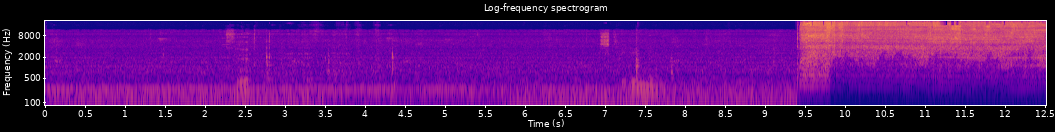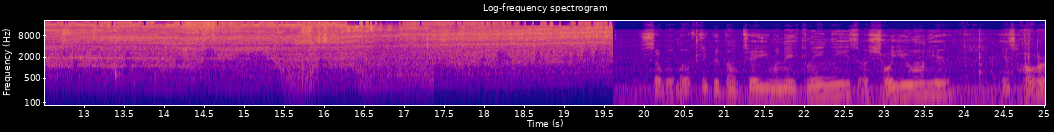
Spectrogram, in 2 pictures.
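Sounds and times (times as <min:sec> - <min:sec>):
small vacuum cleaner running: 0:09.4 - 0:19.6.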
